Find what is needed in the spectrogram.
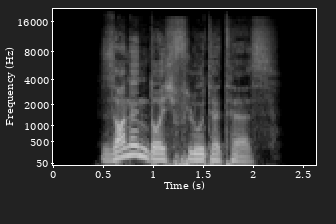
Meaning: strong/mixed nominative/accusative neuter singular of sonnendurchflutet
- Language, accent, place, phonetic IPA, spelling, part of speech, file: German, Germany, Berlin, [ˈzɔnəndʊʁçˌfluːtətəs], sonnendurchflutetes, adjective, De-sonnendurchflutetes.ogg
